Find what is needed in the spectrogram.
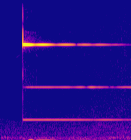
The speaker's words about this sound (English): Prepare to stand up. We'll get there. And with the next bell, please stand.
